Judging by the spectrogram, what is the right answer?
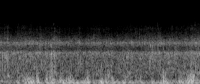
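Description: Water splashing and sloshing as a large dog wades through shallow sea water, towing a kayak on a rope, with wind buffeting the microphone as a steady low rumble.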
